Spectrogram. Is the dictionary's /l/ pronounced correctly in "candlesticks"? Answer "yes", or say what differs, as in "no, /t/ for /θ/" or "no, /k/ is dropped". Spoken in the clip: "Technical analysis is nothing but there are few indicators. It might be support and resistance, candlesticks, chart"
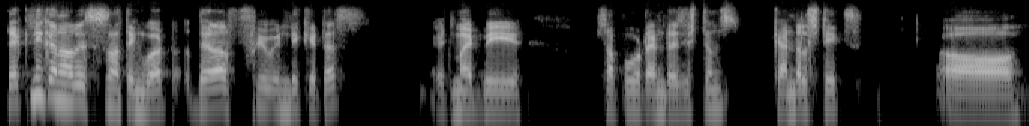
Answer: yes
